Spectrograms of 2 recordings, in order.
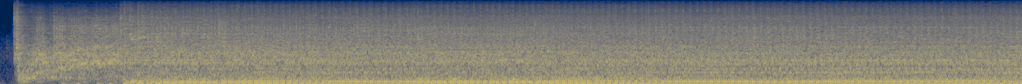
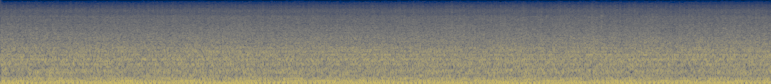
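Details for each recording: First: Sabre by John Deere lawn tractor twin-cylinder engine after carburetor cleaning, on a junkyard starter: starts and settles into a lumpy, stumbling beat; right cylinder not firing though spark present, plug cold, traced to a clogged carburetor port. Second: Sabre by John Deere twin lawn tractor after carburetor repairs and a new starter, final test drive: even, steady drone with no misses, knocks or rattles. The test mow went perfectly and the engine runs great.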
